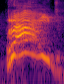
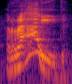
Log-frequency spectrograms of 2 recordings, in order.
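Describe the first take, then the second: First: It is said in an angry, frustrated way. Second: It is said in a calm, plain way.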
